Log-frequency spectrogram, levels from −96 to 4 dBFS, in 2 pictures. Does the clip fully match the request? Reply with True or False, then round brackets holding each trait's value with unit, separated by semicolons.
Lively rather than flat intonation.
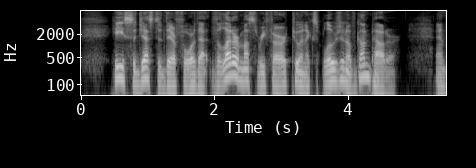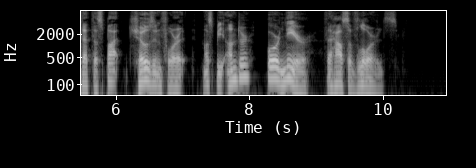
True (6.6 semitones)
